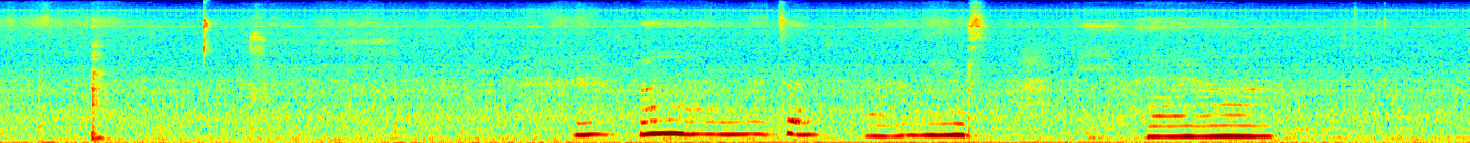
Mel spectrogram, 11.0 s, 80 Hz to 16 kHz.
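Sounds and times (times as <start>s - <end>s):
steady low hum: 0.0s - 11.0s
girl humming a slow melody: 4.2s - 7.4s, 8.2s - 9.6s.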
